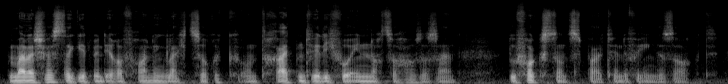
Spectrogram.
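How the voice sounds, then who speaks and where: An actor playing a gracious, measured prince in a classic German verse radio drama, speaking in formal, deliberate declamation. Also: male voice, rumbling low, gravelly, husky, no echo, heavily acted. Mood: composed, instructing.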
